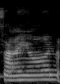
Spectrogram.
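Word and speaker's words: Syon: Catherine is imprisoned in it's spelled s yo n Abby I'm going to assume it's Sion or cion Abby in Middle sex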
